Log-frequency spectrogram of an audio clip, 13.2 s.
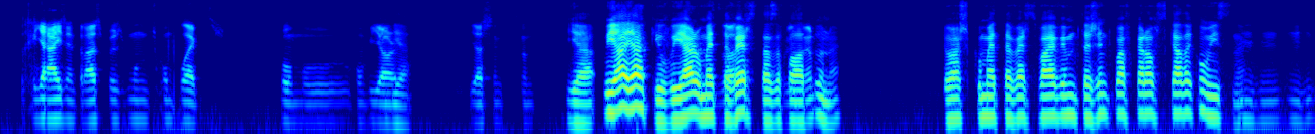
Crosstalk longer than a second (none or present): none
